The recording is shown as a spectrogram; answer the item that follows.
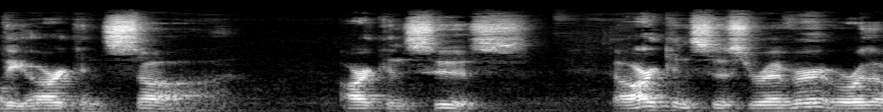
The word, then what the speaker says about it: Arkansas: So another fun fact, the Arkansas River may be the only river whose pronunciation changes as it crosses state lines. In Kansas, it is called the Arkansas.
